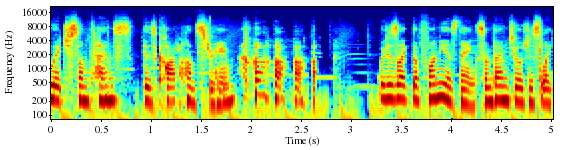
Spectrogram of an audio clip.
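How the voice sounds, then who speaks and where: A soft-spoken woman talks at a fairly quick pace in a medium pitch, with music playing in the background. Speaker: streamer. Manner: speaks softly, gain turned up on the mic.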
